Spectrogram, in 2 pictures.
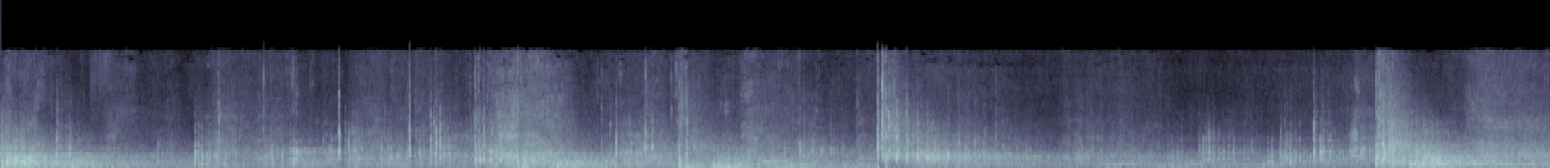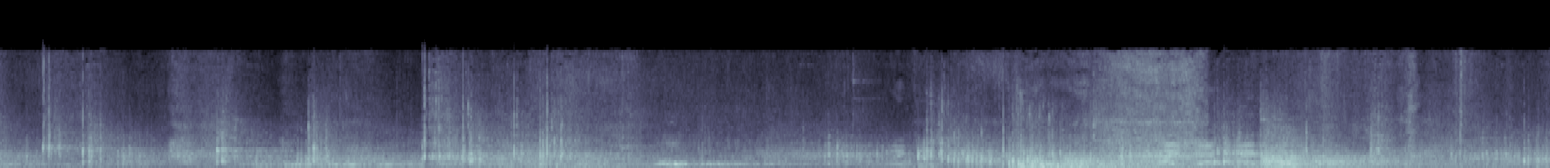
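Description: Ice-hockey skates scraping and carving on rink ice in repeated one-to-two-second hissing bursts, with sharp clacks of sticks and pucks in between.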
